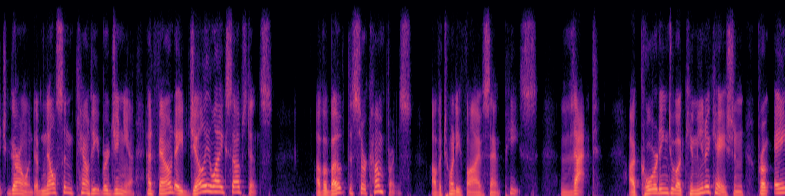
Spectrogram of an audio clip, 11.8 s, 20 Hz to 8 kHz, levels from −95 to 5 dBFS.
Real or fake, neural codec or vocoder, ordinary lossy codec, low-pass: real; none; Opus, 32 kbps; 7.2 kHz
